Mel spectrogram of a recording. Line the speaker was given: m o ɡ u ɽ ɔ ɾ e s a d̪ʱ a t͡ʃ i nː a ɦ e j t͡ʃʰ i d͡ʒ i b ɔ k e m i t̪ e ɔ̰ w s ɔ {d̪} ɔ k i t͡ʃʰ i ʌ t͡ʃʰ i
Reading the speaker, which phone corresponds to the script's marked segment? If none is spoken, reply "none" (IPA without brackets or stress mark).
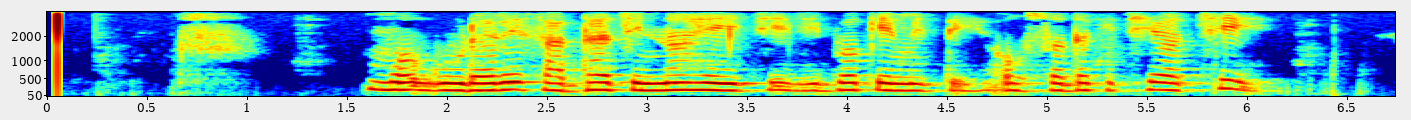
d̪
